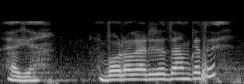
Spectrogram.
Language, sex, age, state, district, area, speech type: Odia, female, 30-45, Odisha, Dhenkanal, rural, spontaneous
